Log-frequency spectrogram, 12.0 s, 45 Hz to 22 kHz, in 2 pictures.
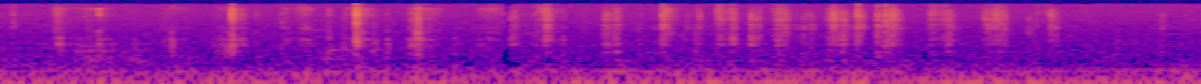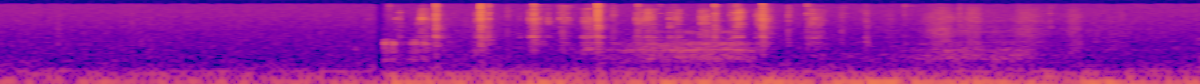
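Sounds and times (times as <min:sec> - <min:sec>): rustling: 0:07.9 - 0:11.8.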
